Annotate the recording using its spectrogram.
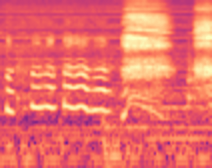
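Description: A woman crying: short wavering sobbing moans, then a sharp gasping breath about halfway through, over a low steady hum.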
